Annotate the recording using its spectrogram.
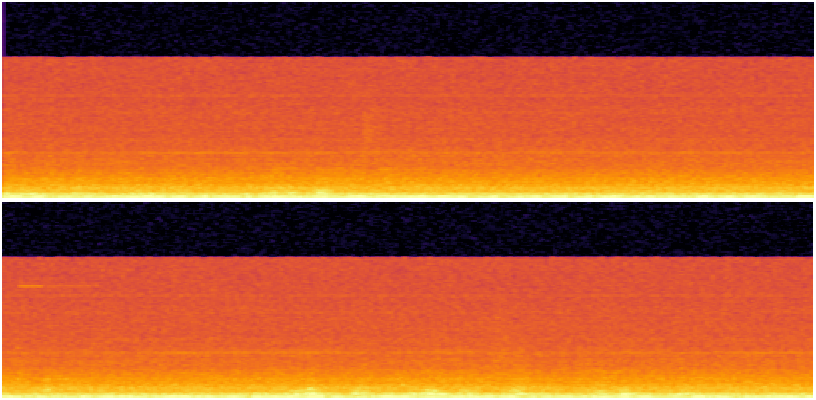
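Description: A steady machine hum with a low, constant tone under a faint hiss.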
